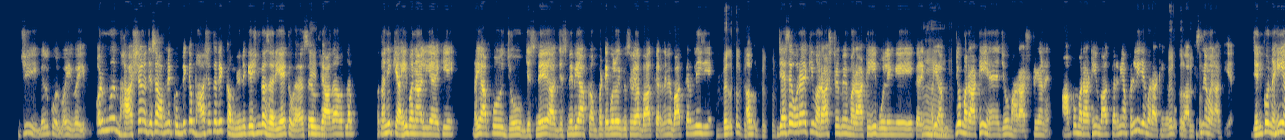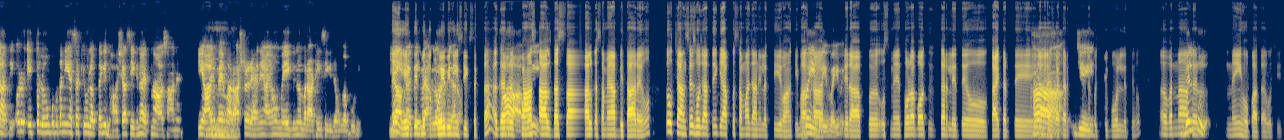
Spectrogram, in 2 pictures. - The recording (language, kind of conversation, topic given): Hindi, unstructured, क्या आपको लगता है कि युवाओं को राजनीति में सक्रिय होना चाहिए?
- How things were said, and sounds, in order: static; in English: "कम्युनिकेशन"; in English: "कम्फर्टेबल"; in English: "महाराष्ट्रियन"; other background noise; distorted speech; in English: "चांसेस"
